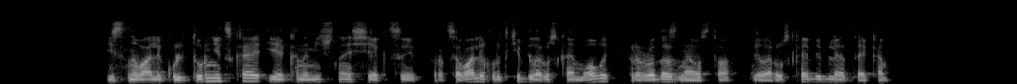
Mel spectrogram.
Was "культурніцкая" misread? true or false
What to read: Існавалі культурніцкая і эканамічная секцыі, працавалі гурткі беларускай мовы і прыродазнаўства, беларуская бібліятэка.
false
